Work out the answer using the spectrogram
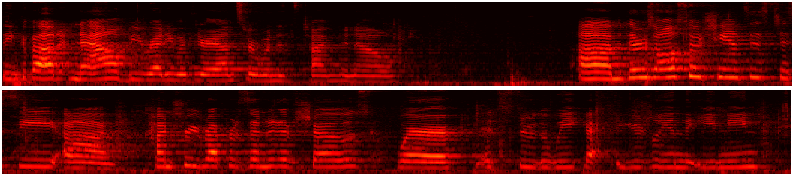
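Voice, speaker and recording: Raising and projecting her voice, a woman talks at high pitch and a fairly quick pace in a bright, sharp tone, with ordinary pitch variation and big swings in loudness. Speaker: gymnastics coach. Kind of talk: parent meeting briefing. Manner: fast; animated.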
